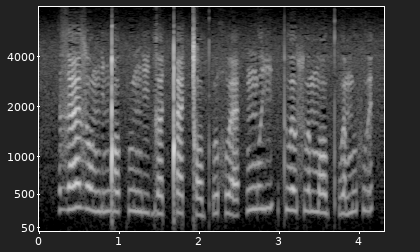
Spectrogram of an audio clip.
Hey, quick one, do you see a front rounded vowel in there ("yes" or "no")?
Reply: no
